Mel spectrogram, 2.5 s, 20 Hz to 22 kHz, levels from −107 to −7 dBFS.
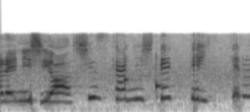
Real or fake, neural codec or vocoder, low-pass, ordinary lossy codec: fake; vocoder, 44.1 kHz, 128 mel bands every 256 samples, BigVGAN v2; 7.2 kHz; none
